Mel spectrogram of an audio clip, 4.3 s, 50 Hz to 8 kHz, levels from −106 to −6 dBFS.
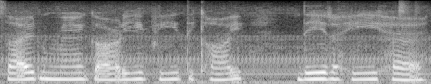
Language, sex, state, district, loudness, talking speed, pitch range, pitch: Hindi, female, Uttar Pradesh, Lalitpur, -16 LUFS, 110 wpm, 135-225 Hz, 220 Hz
